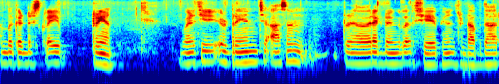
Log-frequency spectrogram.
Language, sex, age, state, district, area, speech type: Kashmiri, male, 18-30, Jammu and Kashmir, Pulwama, urban, spontaneous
